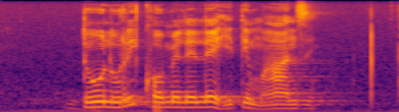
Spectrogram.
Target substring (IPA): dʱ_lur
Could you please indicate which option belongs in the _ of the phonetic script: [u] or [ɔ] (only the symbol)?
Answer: u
